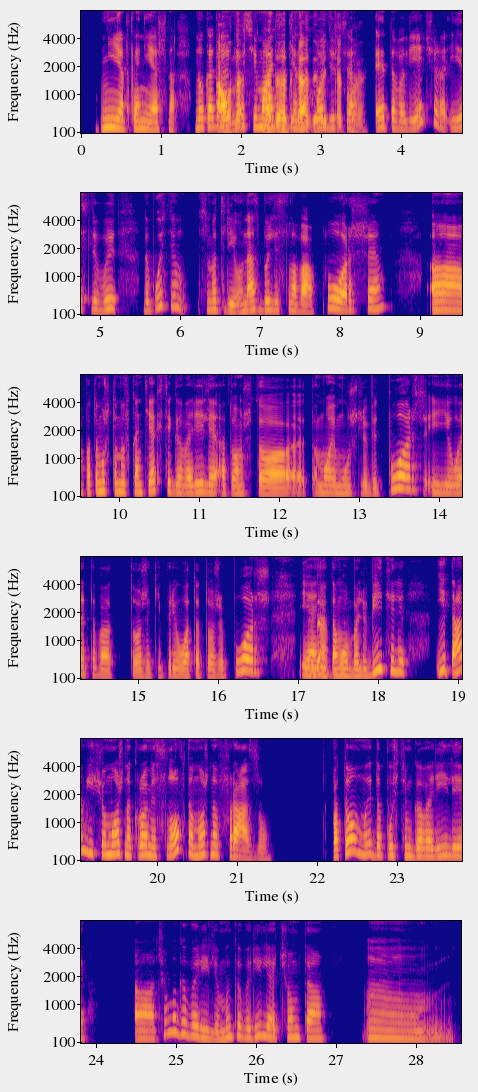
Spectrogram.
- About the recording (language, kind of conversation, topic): Russian, unstructured, Какие мечты ты хочешь осуществить вместе с друзьями?
- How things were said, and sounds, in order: other background noise; background speech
